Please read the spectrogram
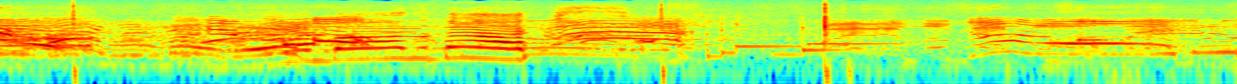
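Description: Overlapping voices of sideline spectators, adults and children talking and calling out over one another, with a few sharp knocks among them.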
